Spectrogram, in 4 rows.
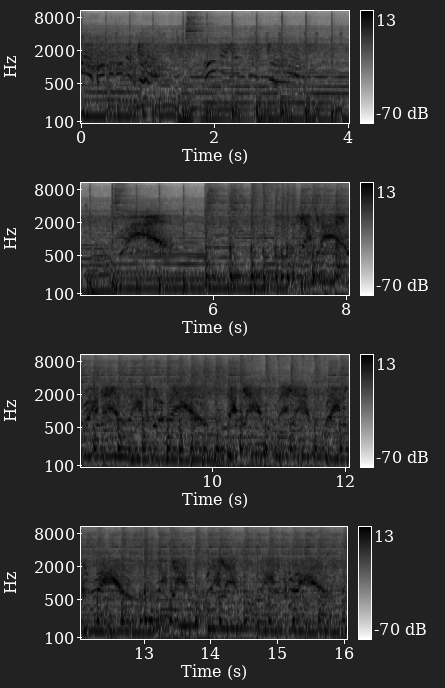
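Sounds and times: singer yelling: 0:00.0 - 0:01.2, 0:04.5 - 0:05.6, 0:06.9 - 0:16.0
bass guitar: 0:00.0 - 0:16.0
drums: 0:00.0 - 0:16.0
electric guitar: 0:00.0 - 0:16.0.

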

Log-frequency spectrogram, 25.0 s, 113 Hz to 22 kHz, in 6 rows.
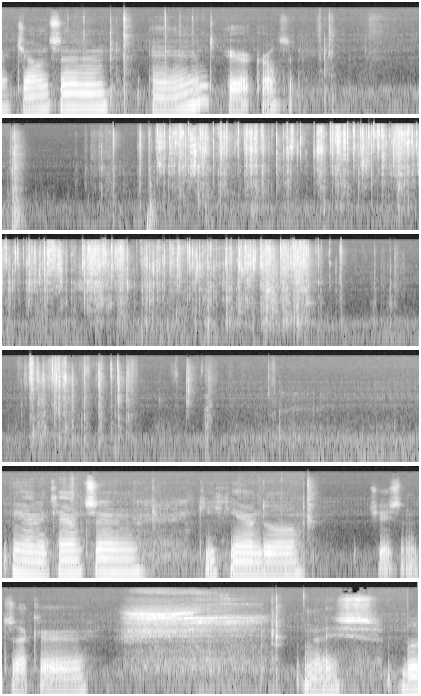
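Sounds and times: foil wrapper crinkling: 0:05.0 - 0:14.7.

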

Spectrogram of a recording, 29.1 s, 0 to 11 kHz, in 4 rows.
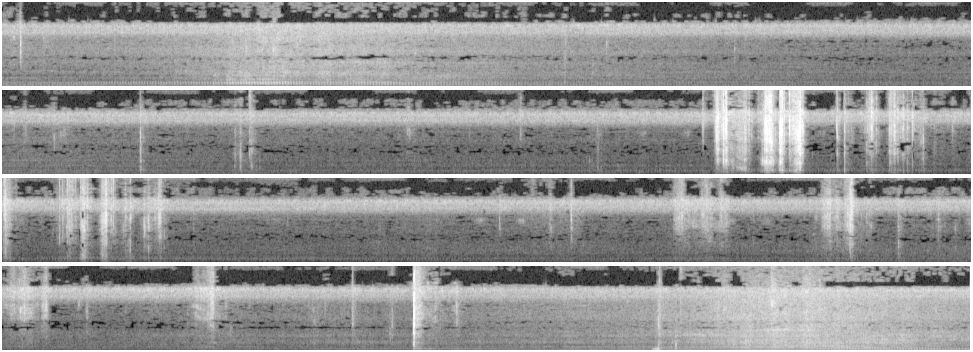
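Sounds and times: insects droning: 0:00.0 - 0:29.0
rustling and handling noise: 0:12.6 - 0:15.8, 0:18.6 - 0:25.3.

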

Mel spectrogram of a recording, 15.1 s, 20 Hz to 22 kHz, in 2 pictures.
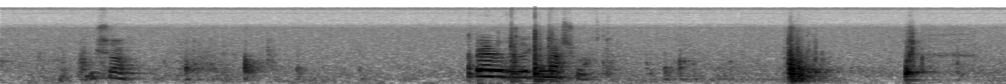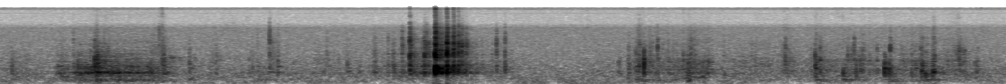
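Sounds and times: small hard objects clattering: 0:09.5 - 0:11.4
handling rustle: 0:12.2 - 0:15.0.

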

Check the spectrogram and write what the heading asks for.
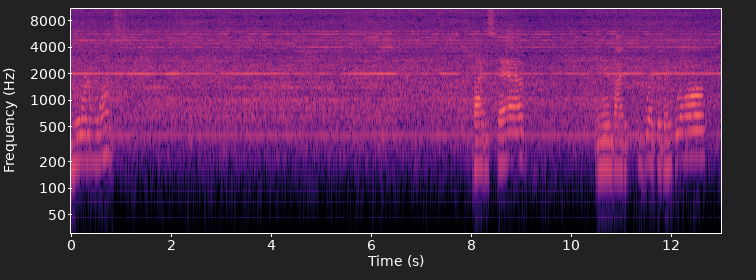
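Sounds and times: heat gun fan whining: 0:00.0 - 0:13.0.

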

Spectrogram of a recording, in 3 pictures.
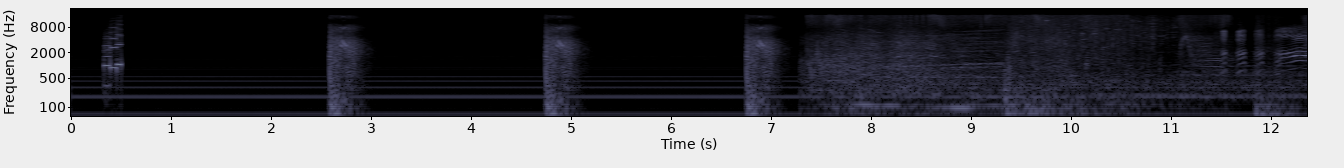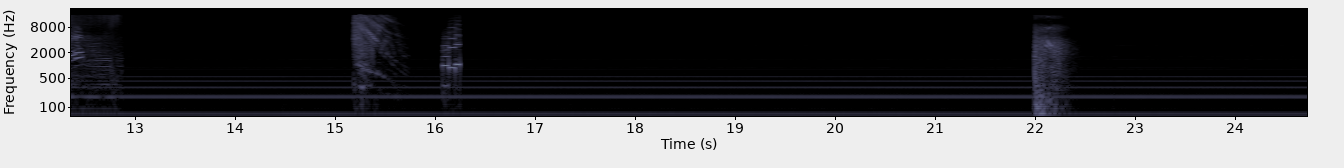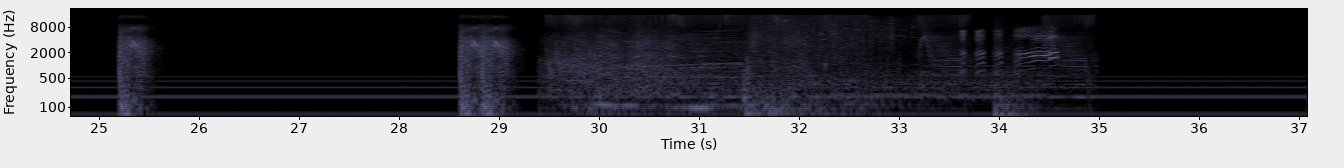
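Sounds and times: darts striking board: 0:02.6 - 0:03.0, 0:04.8 - 0:05.2, 0:25.2 - 0:25.6
electronic machine hum: 0:05.6 - 0:16.6, 0:29.2 - 0:37.0
electronic hit effect: 0:06.8 - 0:12.8, 0:15.2 - 0:16.3, 0:28.6 - 0:35.0
falling electronic sweep: 0:07.3 - 0:11.7, 0:29.4 - 0:35.0.

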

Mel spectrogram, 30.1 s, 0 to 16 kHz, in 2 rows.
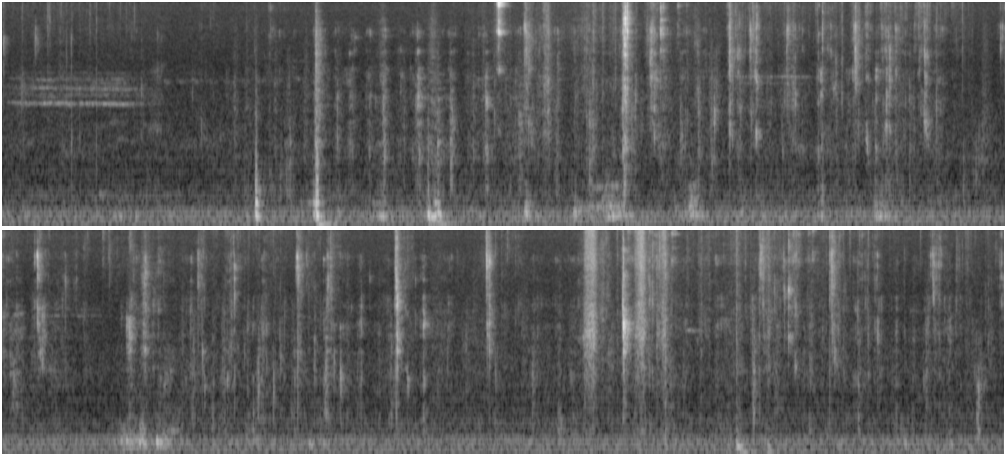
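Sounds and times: faint low hum: 0:00.0 - 0:30.0
chewing and wet mouth clicks: 0:09.3 - 0:16.8, 0:17.8 - 0:23.2, 0:25.8 - 0:30.0.

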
